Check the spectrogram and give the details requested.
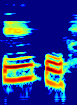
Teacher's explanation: जिन स्वरों के उच्चारण में जो हमारा मुंह है, मुख है, वो आधा बंद ही रहता है। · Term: अर्ध समृद्ध स्वर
